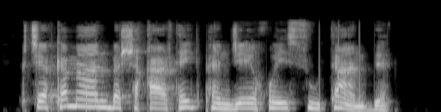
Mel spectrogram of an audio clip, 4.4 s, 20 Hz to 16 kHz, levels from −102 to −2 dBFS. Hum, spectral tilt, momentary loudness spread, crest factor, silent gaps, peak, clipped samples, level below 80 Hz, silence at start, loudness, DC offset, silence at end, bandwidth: none; -5 dB/octave; 5 LU; 16 dB; none; -12 dBFS; under 0.1%; -62 dBFS; 0.25 s; -27 LUFS; under 0.1%; 0.5 s; 8 kHz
